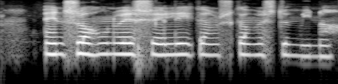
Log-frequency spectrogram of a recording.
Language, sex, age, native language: Icelandic, male, 11, Icelandic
